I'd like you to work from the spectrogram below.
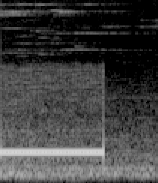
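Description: A steady telephone dial tone heard while calling someone holds one unchanging mid pitch for about a second, then cuts off abruptly, leaving a low background hiss.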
